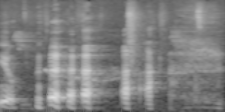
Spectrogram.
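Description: Men's voices and a short burst of laughter after a joke, in a few choppy bursts about half a second in.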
